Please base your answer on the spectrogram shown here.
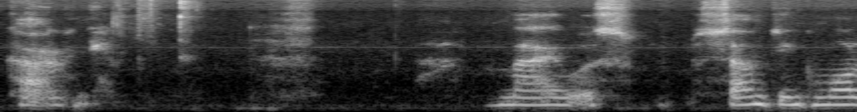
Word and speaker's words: Carney: Like it's a car and New York, Carney.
